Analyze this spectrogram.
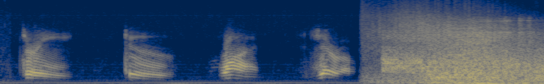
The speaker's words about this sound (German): das Getöse von Raketen, so hoch wie ein zehnstöckiges Haus. Denn hier wird der Saxeford Weltraumbahnhof gebaut. Zwei etwa Fußballfeld große Betonflächen mit den Stahlstützen, auf denen die Raketen in den Himmel ragen sollen, sind schon zu sehen.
